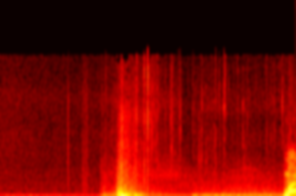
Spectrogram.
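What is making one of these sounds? A fire bursts into flame with a whoosh.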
